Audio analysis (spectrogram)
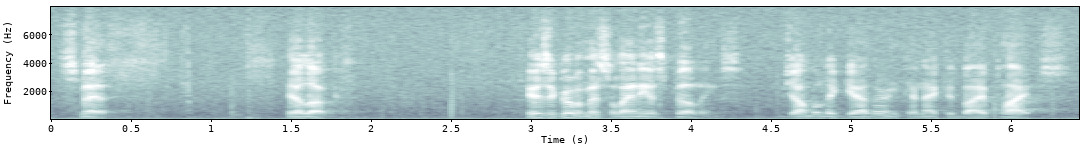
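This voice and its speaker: An actor playing a confident, meticulous Army photo interpreter in a 1940s training film, explaining things precisely. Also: male voice, lowish voice, normal speed, bright, forceful tone, rough recording. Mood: self-assured. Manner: precise, self-assured, explanatory. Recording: 1940s film soundtrack with faint hiss.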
